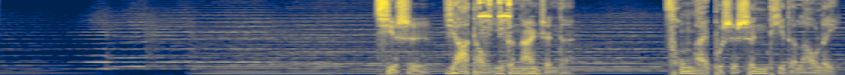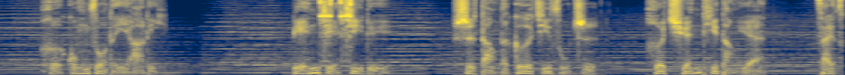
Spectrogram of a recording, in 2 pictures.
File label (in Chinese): 男 独白 磁性质感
